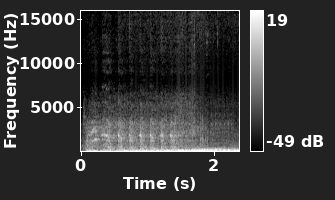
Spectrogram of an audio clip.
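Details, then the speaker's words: Chevy C10 on a standalone Haltech harness, leaned out slightly and not yet fully tuned: a few quick cranks, then it catches at once and settles into a steady, even idle; a clean start. "this thing fires right up idles like a dream keeping in mind too it's not fully tuned yet either"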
